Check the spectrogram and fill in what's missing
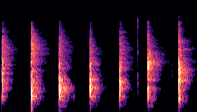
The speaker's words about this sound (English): Here, I'm going to clap, but I got to put down my mic to do it.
